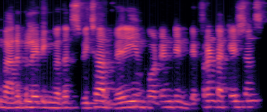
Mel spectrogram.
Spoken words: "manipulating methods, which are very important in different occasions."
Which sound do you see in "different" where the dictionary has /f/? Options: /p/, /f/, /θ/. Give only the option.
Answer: /f/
